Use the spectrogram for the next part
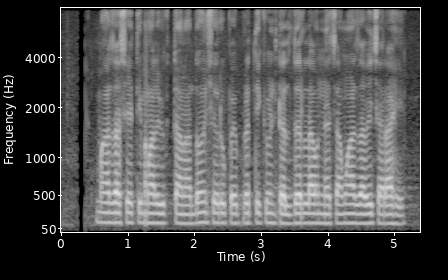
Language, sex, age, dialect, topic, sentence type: Marathi, male, 18-24, Standard Marathi, agriculture, statement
